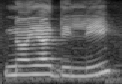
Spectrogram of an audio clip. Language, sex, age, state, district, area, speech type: Nepali, female, 45-60, West Bengal, Darjeeling, rural, read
